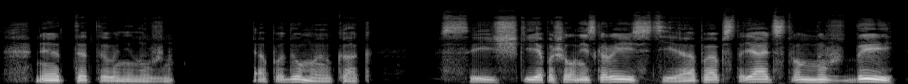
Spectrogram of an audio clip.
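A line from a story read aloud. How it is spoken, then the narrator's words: Drunken mumbling. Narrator (Russian): забормотал Митрофанов, выпив водки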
